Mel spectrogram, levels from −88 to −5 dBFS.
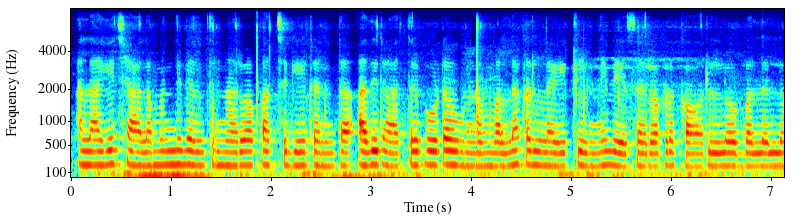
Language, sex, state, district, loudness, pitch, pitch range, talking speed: Telugu, female, Andhra Pradesh, Krishna, -18 LUFS, 190 Hz, 185-195 Hz, 170 wpm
